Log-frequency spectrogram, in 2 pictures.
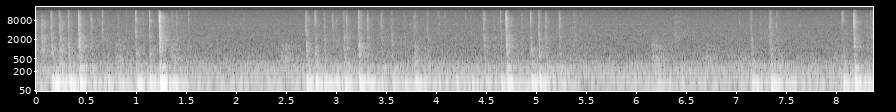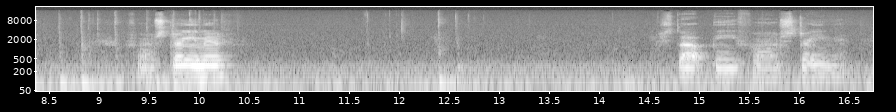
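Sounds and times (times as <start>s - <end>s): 
typing on a computer keyboard: 0.0s - 1.6s, 2.7s - 5.4s, 7.1s - 10.4s, 11.7s - 12.8s
speech: 9.6s - 10.4s, 14.8s - 16.6s.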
